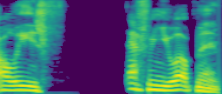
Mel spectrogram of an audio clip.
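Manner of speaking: speech broken up by laughter. Retelling what a laughing onlooker said: imitating someone laughing while talking. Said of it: "And he's laughing like".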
